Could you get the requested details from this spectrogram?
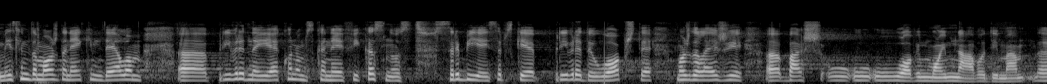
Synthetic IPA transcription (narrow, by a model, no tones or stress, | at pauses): mislimd̪amo̞ʒd̪anekimd̪eːlo̞m | pɾiʋɾe̞d̪naieko̞nomskaneːfikasno̞st̪sr̩bijeisr̩pskepɾiʋɾe̞d̪e̞uo̞pʃt̪e̞mo̞ʒd̪aleʒibaʃuuuoʋimːo̞jimnaːʋo̞d̪ima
